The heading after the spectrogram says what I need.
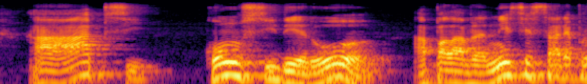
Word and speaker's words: necessária: Como é que você separa a sílaba no necessário? Geralmente você separa ela assim, ó. Ne. Se. Aí você põe o S, porque nunca fica na mesma sílaba. Nunca fica na mesma sílaba consoante dobrada ali. Necessária, tá? Necessária, ou seja, você tem uma paroxítona terminada em ditongo, igual foi aqui, ó.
